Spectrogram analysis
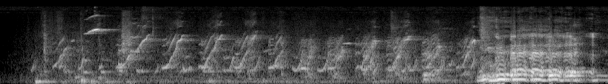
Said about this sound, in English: And then all they do is squeak. We'll insert a little squeak noise right here.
